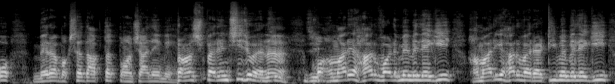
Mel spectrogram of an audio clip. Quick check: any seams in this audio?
yes; 1 cut; at 1.7 s

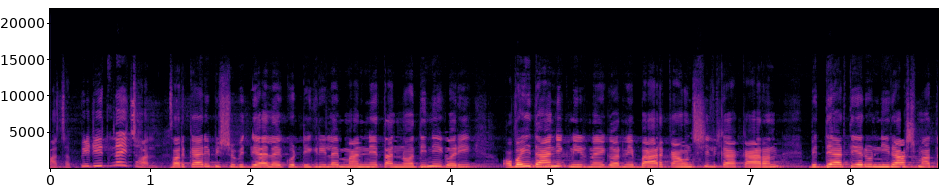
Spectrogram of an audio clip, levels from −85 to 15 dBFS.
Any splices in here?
yes; 1 cut; at 1.1 s

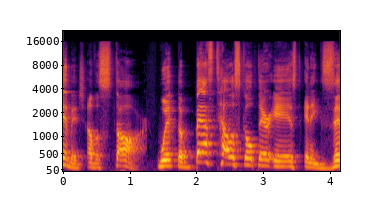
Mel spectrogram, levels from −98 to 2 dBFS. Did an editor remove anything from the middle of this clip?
yes; 1 cut; at 1.2 s

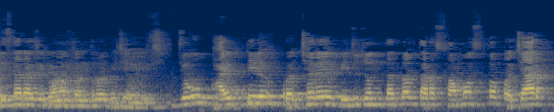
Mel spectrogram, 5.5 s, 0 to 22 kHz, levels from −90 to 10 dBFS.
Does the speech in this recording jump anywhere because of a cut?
yes; 1 cut; at 1.6 s

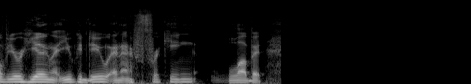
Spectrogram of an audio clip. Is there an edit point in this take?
no; 0 cuts

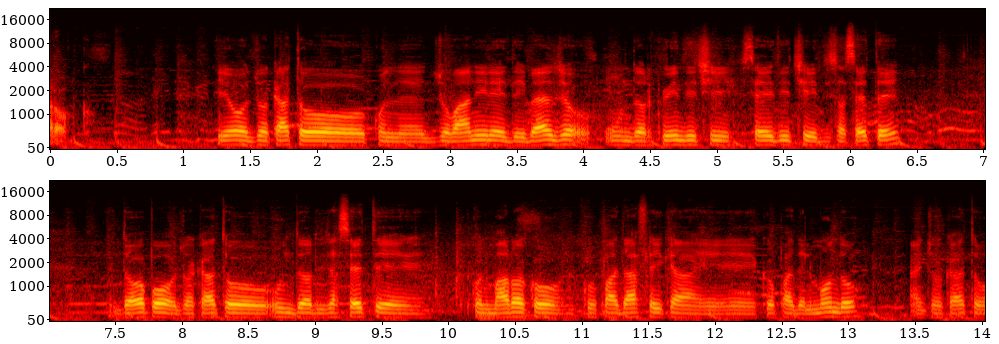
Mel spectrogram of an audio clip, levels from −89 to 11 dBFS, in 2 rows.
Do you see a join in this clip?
yes; 1 cut; at 11.8 s

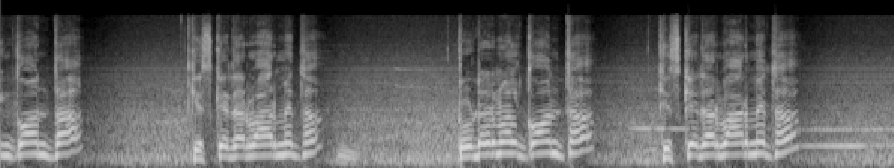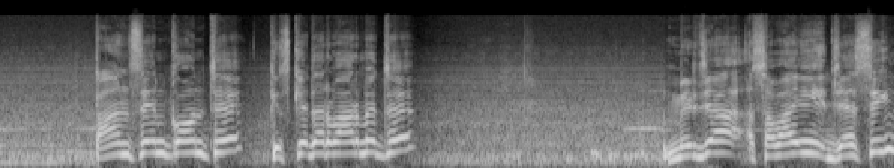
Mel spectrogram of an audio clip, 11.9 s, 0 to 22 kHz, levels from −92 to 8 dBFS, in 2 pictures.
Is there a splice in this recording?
no; 0 cuts

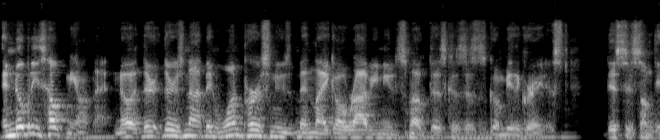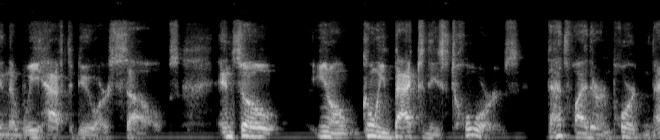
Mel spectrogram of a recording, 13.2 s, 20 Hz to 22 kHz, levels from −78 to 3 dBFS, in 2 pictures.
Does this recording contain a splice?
yes; 1 cut; at 11.9 s

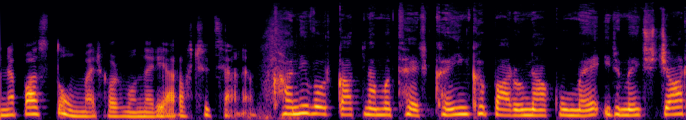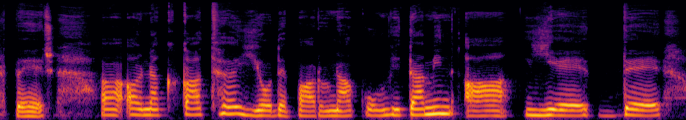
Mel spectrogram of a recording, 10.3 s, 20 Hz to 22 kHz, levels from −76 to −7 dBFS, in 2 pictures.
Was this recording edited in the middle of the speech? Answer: yes; 1 cut; at 2.0 s

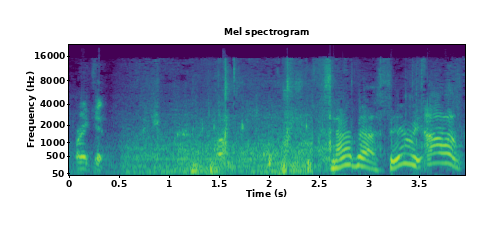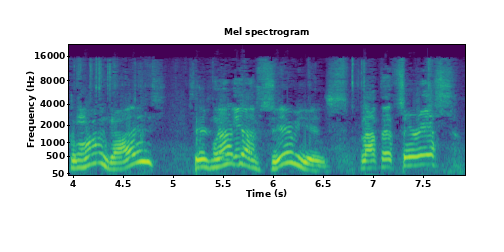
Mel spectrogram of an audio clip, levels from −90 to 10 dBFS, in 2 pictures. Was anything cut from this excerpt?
yes; 2 cuts; at 2.4 s, 5.0 s

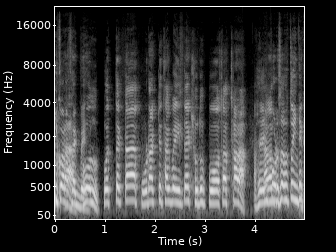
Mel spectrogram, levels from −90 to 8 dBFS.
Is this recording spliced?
no; 0 cuts

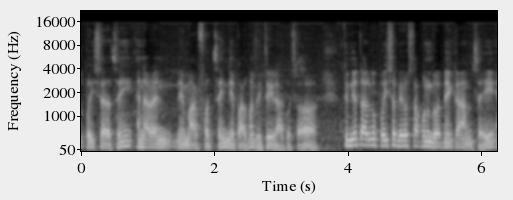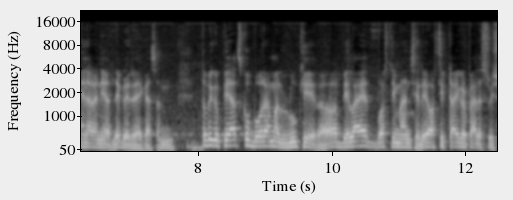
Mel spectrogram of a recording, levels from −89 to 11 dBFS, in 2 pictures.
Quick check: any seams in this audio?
no; 0 cuts

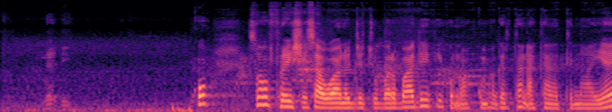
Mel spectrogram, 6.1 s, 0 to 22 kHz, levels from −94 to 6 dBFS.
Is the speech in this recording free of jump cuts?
no; 1 cut; at 1.9 s

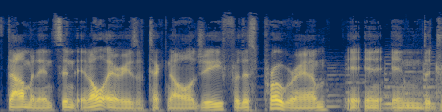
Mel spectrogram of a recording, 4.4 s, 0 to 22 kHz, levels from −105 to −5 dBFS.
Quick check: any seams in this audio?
yes; 1 cut; at 3.3 s

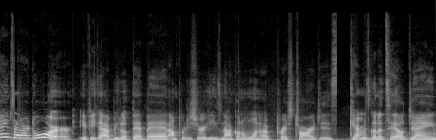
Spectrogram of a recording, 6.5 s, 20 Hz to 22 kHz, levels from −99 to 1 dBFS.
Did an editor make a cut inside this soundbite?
yes; 2 cuts; at 1.1 s, 5.1 s

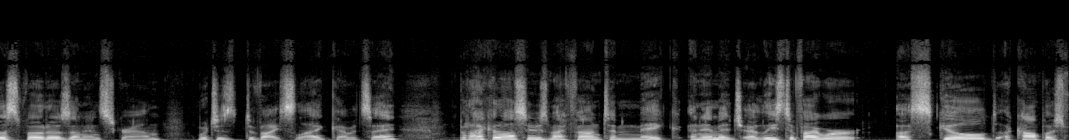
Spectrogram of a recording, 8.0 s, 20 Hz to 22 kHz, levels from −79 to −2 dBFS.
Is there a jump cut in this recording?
no; 0 cuts

